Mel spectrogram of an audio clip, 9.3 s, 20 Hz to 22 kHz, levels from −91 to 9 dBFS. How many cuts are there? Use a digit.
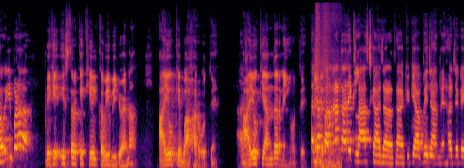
1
